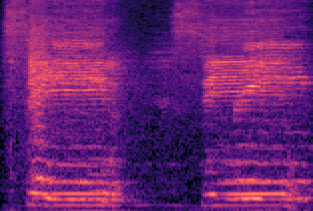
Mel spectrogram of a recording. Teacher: سین کی ادائیگی میں سیٹی کی آواز ہوتی ہے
